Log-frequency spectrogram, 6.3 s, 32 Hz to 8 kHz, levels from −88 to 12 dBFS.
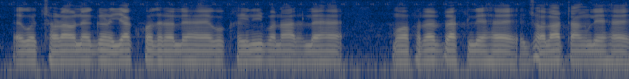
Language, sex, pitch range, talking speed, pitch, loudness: Bhojpuri, male, 115-120 Hz, 145 wpm, 115 Hz, -39 LUFS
